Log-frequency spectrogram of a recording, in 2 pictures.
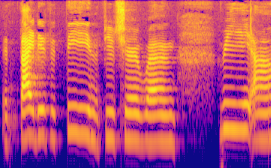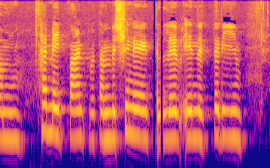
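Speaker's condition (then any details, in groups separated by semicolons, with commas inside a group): Deaf and hard of hearing; since childhood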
